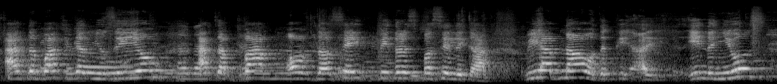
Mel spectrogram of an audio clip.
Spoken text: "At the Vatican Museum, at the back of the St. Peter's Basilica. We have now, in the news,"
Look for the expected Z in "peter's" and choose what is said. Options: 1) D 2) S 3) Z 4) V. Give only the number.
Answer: 2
